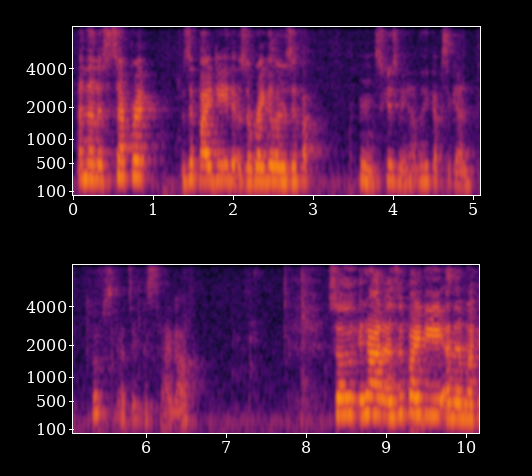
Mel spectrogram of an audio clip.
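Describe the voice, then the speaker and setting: A woman's voice: medium pitch, echoey room. A woman chatting casually as she shows items one by one and describes them step by step. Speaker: vlogger. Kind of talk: casual bag show-and-tell.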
